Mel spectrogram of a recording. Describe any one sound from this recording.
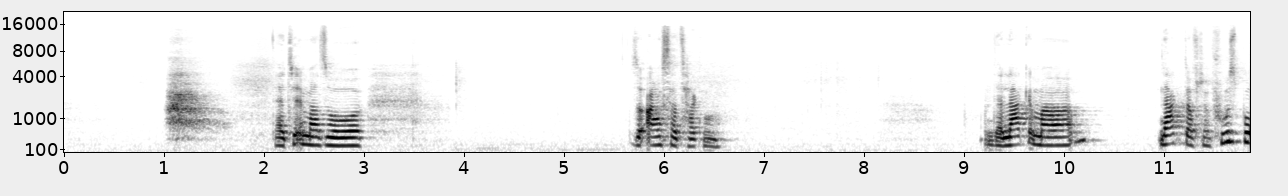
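A young woman speaks calmly and close to a microphone, in short bursts with pauses.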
